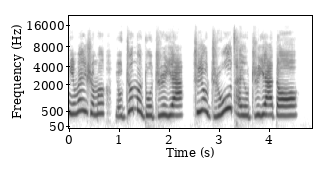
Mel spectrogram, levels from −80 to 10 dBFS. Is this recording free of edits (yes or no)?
no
